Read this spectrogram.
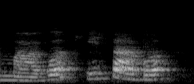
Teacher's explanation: Mágoa é com O, tábua é com U, mas a pronúncia do O e do U são iguais, ou seja, o O aqui tem o som de U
